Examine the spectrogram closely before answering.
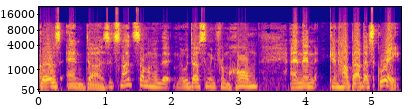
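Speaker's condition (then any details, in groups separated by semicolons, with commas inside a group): No condition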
